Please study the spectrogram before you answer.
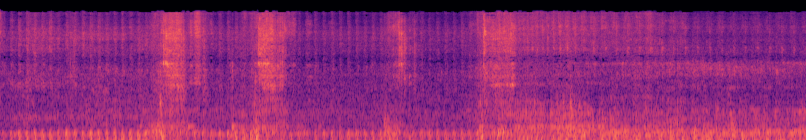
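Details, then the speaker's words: Kawasaki Barako single after top overhaul (new MTK cylinder block, valve seals; previously smoky, burning oil, ticking, hard starting from tight valve and off timing): steady even idle putter, ticking gone; normal idle. "Tahimik na ngayon oh. Nung buhayin to kanina ni Ka Joel, unang buhay pa lang, nawala yung lagitik niya."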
